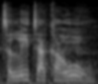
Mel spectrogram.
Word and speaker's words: talitha koum: what it is uh i think you pronounce it talita kahoon which is little girl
